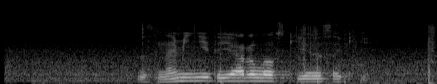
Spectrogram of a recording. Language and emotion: Russian, positive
